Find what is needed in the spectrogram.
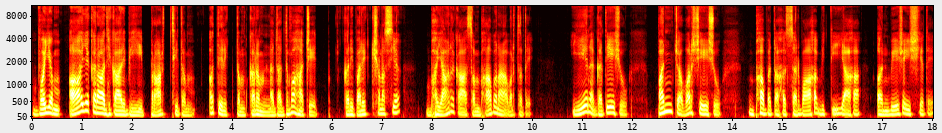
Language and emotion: Sanskrit, fearful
